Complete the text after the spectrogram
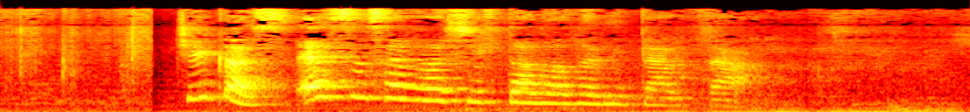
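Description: A young girl sings brightly up close.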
